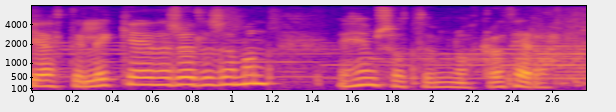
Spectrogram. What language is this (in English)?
Icelandic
